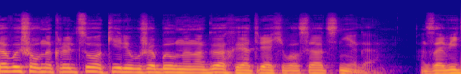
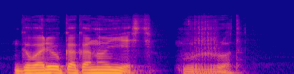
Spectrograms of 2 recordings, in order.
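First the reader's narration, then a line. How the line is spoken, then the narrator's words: Angry, through teeth. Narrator (Russian): зло процедил шаман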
